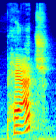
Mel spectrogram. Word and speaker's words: patch: We don't hear the T. We don't say mat, pat, pit.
